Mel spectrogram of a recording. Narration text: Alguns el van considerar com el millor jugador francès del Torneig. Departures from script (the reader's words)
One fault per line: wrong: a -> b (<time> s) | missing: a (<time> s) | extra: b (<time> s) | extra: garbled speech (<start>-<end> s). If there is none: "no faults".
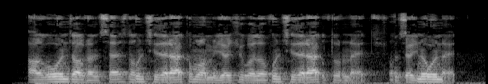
wrong: van -> francès (0.9 s)
wrong: francès -> considerar (2.7 s)
extra: garbled speech (3.9-4.6 s)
